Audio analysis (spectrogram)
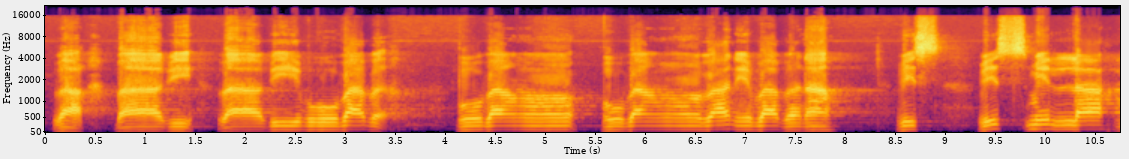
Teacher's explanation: itu tadi ee jahr dan sidah dia suara tahan dan e napas tertahan tidak ada sifat hamesnya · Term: huruf ba, jahar dan syiddah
